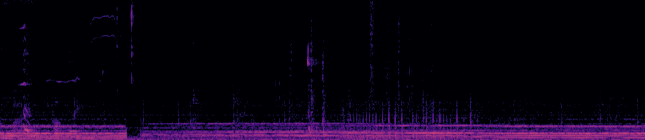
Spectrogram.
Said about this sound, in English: Who's a good dog? You're a good dog.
